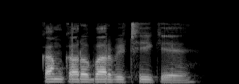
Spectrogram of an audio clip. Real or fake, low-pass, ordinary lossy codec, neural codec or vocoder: real; 7.2 kHz; Opus, 64 kbps; none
